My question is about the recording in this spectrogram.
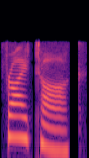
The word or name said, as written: Freytag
